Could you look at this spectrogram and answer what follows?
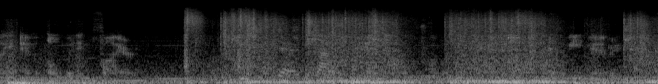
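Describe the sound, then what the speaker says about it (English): Sustained gunfire from a firefight in the video game Starfield, dense bursts of shots layered with game effects and a voice talking over the action. "I am opening fire."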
